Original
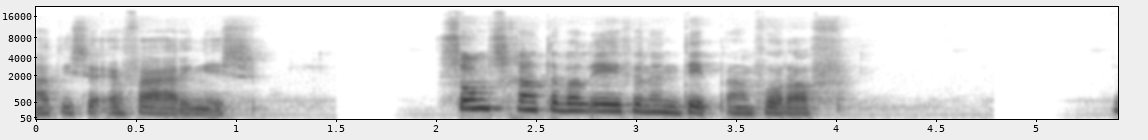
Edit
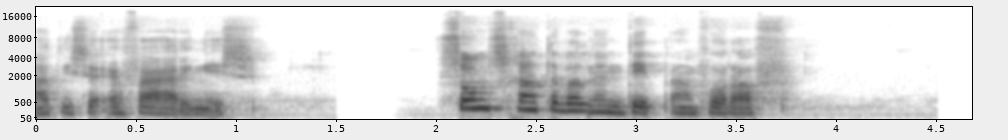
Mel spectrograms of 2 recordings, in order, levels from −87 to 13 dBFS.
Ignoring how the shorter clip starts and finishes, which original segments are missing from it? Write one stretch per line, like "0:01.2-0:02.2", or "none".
0:02.8-0:03.0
